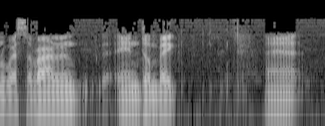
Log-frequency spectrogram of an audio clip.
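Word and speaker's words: Doonbeg: It's D-O-O-N-B-E-G. I would call it Dunbeg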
